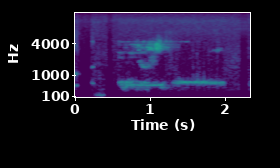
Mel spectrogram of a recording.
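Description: Near silence, with a faint bird call in the background: two short held notes.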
